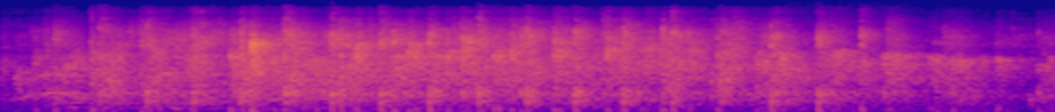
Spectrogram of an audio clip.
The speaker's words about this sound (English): 这种掌声呢，有一种特别的满足哎。 And so this kind of applause, there's this form of a satisfaction.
